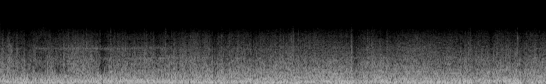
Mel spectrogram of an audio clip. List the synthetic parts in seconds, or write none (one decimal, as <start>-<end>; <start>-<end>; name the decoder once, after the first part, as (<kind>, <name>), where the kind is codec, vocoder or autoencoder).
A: 3.1-4.6 (codec, SNAC)

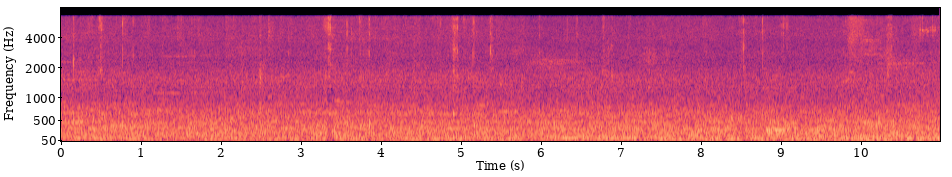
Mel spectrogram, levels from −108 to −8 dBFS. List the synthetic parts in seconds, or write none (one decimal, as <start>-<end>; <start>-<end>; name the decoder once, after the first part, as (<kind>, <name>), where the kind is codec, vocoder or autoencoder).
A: none

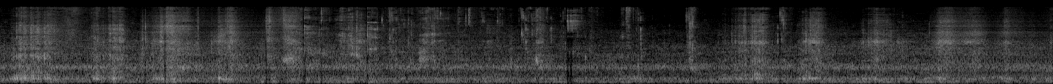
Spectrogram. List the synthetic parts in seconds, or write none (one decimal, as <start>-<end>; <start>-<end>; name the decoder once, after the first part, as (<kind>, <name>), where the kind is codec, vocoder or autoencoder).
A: 1.4-3.0 (autoencoder, DAC-VAE); 9.3-10.5

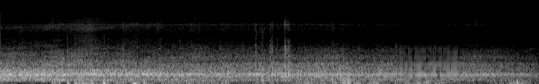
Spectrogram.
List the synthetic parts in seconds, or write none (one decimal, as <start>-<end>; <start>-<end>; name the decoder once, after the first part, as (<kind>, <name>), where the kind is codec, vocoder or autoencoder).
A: 4.0-4.6 (vocoder, BigVGAN v2)

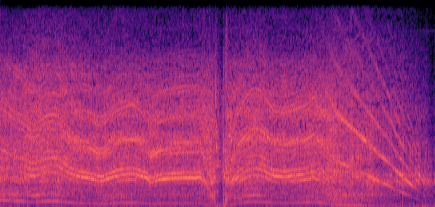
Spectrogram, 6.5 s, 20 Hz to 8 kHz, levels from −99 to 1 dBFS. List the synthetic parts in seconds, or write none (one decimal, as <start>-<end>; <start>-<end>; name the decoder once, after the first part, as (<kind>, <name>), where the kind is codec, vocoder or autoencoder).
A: 4.8-5.9 (vocoder, Vocos)

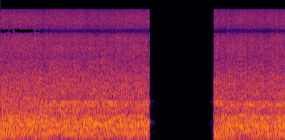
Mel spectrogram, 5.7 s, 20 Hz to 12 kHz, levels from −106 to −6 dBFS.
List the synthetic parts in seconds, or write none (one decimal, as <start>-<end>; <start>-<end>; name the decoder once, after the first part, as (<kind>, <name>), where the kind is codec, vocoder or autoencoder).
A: 0.8-5.7 (codec, SNAC)

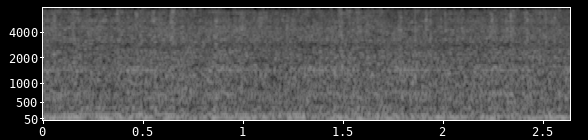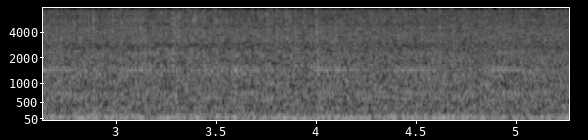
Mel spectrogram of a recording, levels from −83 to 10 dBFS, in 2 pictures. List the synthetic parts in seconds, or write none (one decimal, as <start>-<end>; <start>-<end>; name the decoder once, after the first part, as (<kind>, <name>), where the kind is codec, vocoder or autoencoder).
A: 0.0-1.8 (vocoder, WaveNeXt); 3.1-4.0

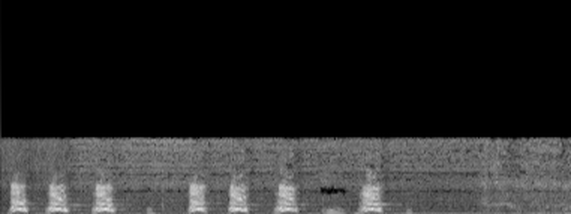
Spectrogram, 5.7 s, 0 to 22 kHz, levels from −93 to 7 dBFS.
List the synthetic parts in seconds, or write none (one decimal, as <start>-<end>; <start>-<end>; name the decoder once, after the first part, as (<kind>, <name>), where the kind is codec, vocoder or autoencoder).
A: none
